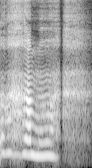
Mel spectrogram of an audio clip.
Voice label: tired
